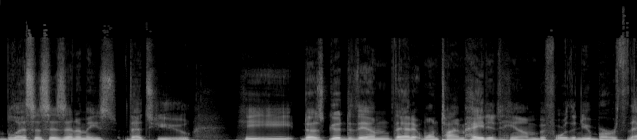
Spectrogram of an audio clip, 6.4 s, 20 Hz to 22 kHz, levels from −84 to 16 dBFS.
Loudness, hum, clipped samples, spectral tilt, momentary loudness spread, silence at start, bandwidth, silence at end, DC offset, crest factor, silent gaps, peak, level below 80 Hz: -20 LUFS; none; under 0.1%; -7.5 dB/octave; 9 LU; 0 s; 16 kHz; 0 s; under 0.1%; 16 dB; none; -2 dBFS; -36 dBFS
